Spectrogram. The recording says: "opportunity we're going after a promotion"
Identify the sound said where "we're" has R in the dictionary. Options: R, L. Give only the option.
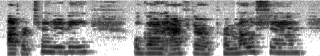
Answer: L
